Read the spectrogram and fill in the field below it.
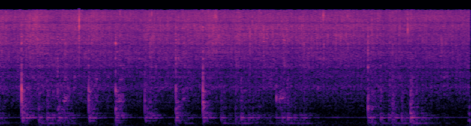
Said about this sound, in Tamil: கொத்தமல்லி, புதினாவை ஆட் பண்ணிவிட்டு கொஞ்சம் சால்ட்டு ஆட் பண்ணிவிட்டு நல்லா ஃப்ரை பண்ணி விடுங்க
